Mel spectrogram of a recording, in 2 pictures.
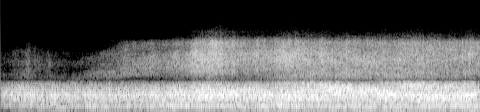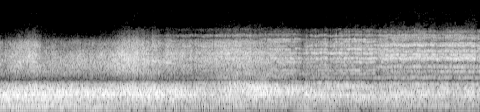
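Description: A steady, loud airplane engine drone in flight, a dense low rumble with a higher hissing whine layered above, holding constant throughout with no voices.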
